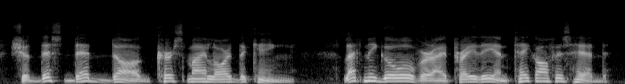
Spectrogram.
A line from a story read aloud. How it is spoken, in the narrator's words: he exclaimed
